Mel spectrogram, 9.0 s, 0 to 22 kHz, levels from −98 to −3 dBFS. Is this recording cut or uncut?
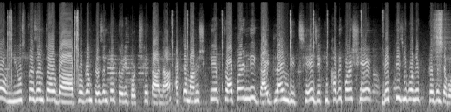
uncut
